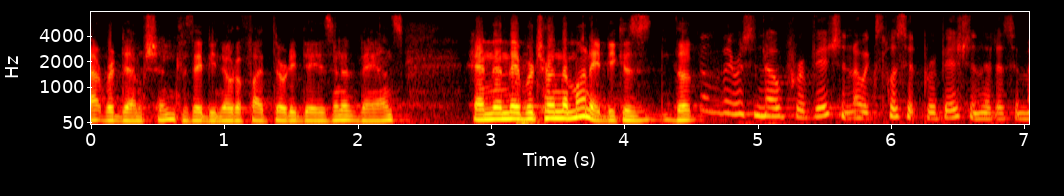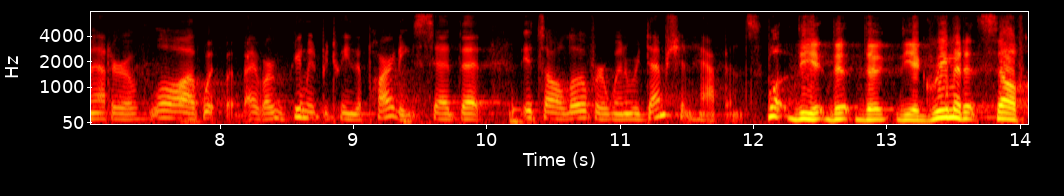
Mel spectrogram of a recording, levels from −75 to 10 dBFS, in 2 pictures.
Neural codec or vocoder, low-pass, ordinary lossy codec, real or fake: none; 7.2 kHz; Opus, 32 kbps; real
